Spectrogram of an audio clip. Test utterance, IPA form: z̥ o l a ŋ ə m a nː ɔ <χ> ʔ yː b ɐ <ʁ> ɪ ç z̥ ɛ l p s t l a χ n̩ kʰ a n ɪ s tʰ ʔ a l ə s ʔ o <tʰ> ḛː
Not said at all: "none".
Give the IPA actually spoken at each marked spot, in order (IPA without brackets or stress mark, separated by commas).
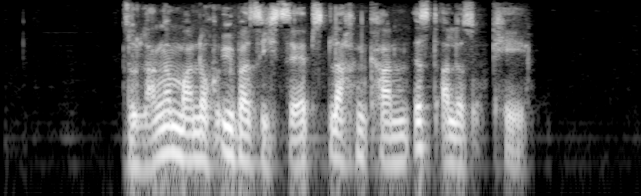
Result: χ, z, kʰ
